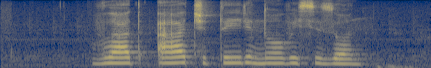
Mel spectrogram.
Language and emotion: Russian, neutral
